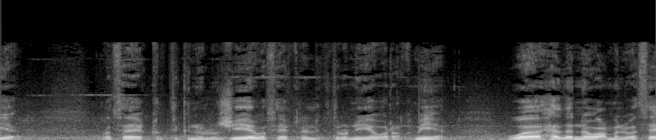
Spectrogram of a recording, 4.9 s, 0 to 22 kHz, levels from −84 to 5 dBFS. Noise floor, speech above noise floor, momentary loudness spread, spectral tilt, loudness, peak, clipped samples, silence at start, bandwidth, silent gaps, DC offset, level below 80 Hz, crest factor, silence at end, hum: -36 dBFS; 19 dB; 21 LU; -6 dB/octave; -17 LUFS; 0 dBFS; under 0.1%; 0 s; 15.5 kHz; none; under 0.1%; -64 dBFS; 16 dB; 0 s; none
